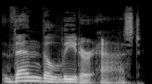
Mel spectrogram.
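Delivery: usual speaking voice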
